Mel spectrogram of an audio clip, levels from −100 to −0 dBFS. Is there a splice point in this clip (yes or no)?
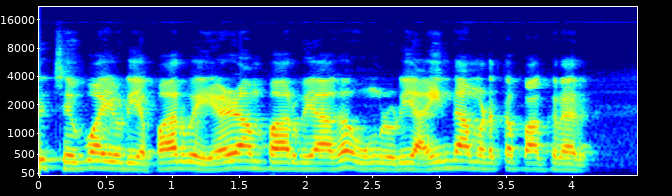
no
